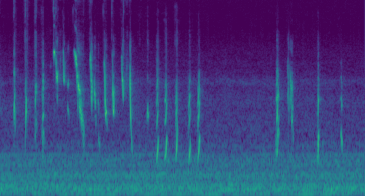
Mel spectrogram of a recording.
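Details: White Java sparrow kept at home, likely male, hand-raised from a chick, practising song: a rapid burst of clicks and swooping high chirps, then evenly spaced bell-like notes and a few sparse clicks, with low background hum.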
